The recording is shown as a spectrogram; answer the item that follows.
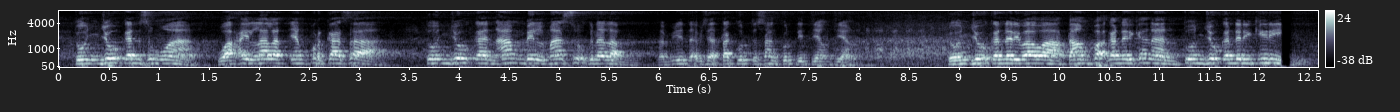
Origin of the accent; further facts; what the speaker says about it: Riau, Indonesia; Kalau kami datang dari bumi lancang kuning Riau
